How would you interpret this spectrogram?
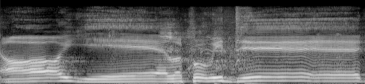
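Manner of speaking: slow, smug put-on accent, lightly done. Preacher mocks proud disciples in a slow smug put-on accent. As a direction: show off like a disciple full of himself. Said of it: "talking with an accent".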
